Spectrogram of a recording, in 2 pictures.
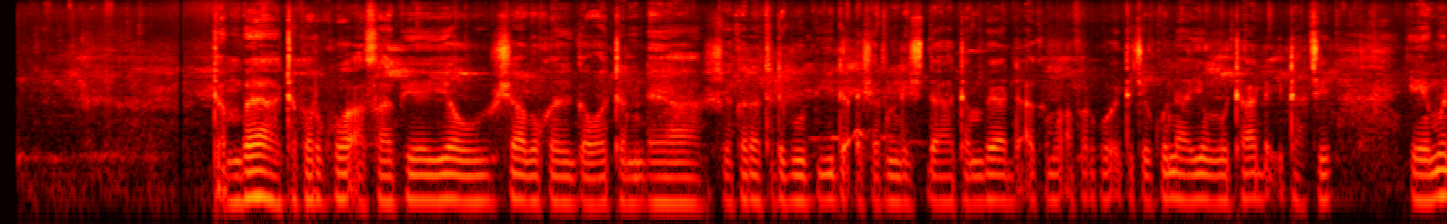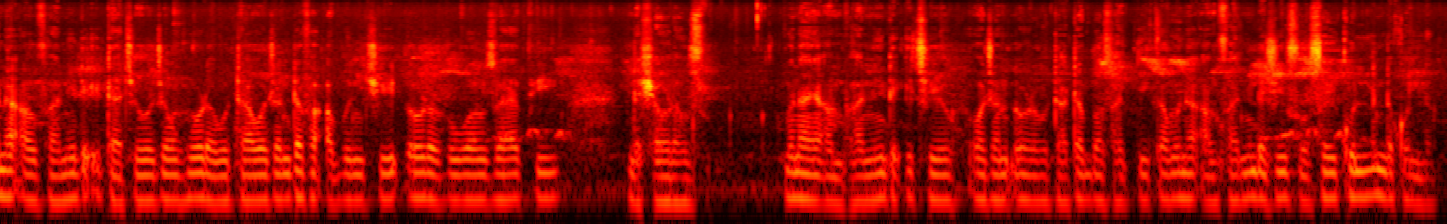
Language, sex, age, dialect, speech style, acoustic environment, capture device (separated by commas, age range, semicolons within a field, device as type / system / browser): Hausa, male, 25-34, Nigeria - Kano, excited, nature, mobile / Linux / Chrome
